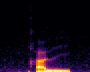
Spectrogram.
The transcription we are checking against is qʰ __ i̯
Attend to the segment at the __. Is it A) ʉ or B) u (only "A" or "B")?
A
